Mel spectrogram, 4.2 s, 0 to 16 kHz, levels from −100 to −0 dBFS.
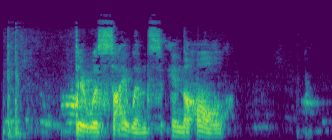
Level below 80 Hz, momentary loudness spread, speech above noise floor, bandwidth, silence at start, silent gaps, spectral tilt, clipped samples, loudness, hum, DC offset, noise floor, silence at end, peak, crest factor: -64 dBFS; 19 LU; 50 dB; 9.2 kHz; 0.05 s; none; -4.5 dB/octave; under 0.1%; -17 LUFS; none; under 0.1%; -66 dBFS; 0.3 s; 0 dBFS; 18 dB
